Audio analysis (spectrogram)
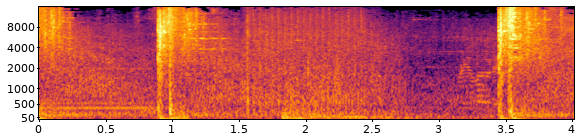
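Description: Gunfire rattles in the Apex Legends arena mode, with sharp close shots punctuating a dense ongoing barrage of weapon noise, two especially loud bursts standing out amid the in-game clamor.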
